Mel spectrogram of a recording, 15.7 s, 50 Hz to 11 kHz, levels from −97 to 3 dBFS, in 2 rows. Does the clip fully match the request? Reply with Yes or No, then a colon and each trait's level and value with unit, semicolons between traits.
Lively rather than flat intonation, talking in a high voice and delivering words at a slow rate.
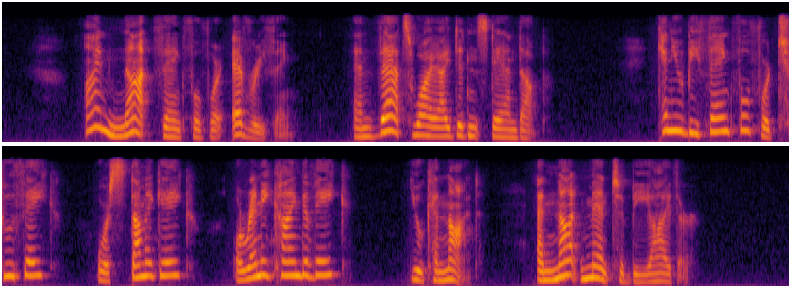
Yes: wide, 7.8 semitones; high, 240 Hz; slow, 125 wpm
